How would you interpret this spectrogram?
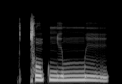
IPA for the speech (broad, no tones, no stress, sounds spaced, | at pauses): ǀ ũ p ɲ i mː i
